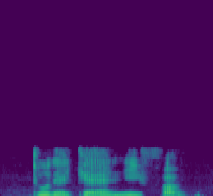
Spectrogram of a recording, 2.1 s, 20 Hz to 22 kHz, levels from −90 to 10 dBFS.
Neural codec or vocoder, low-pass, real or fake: none; 5.4 kHz; real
